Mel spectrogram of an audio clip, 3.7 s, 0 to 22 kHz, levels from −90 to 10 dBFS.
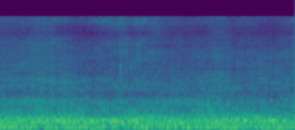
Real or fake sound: fake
